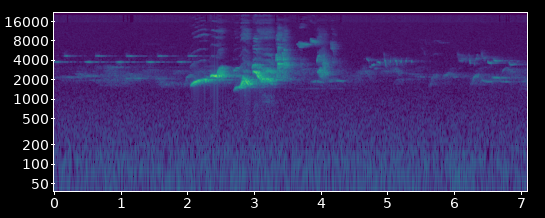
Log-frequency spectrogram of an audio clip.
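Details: Rich fluted phrase from a common blackbird, recorded in Świnoujście, Poland, on 25 September 2022, opened by faint high notes and finished with squeaky chattering flourishes, then softer distant twitters.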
